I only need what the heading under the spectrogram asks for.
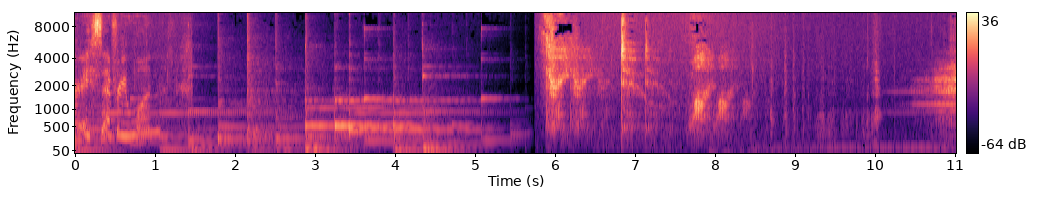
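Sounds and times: person whispering: 5.8 - 8.5.

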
